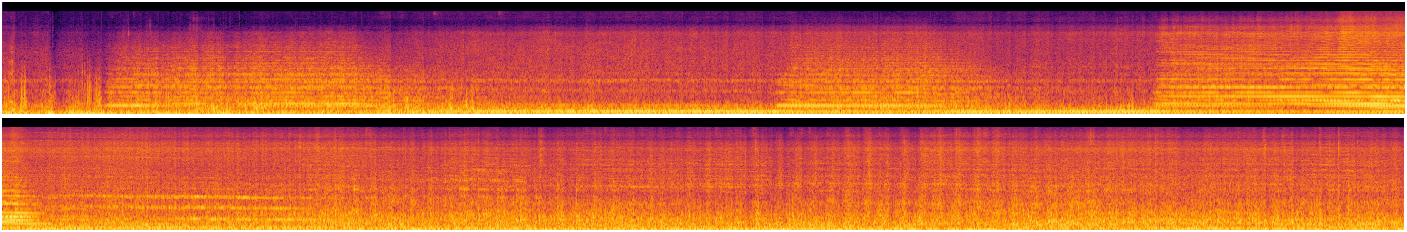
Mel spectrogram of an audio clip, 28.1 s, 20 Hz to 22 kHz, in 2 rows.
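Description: CSX ES40DC diesel locomotive 5282 leading a freight train, sounding long horn blasts about a second in, around eight seconds in and around twelve seconds in, the last the loudest as the locomotive passes close by. The locomotive's engine rumbles underneath, and after it passes the freight cars roll by with a steady clickety-clack of wheels over the rails.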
